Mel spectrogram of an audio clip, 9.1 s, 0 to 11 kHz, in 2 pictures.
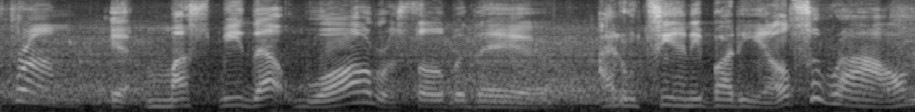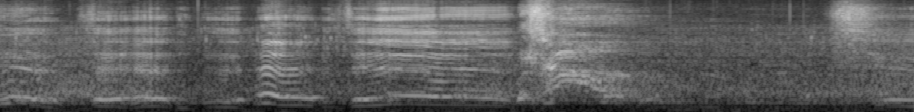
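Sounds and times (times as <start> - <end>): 
speech: 0.2 - 7.8
loud throaty sneeze: 6.6 - 7.9.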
